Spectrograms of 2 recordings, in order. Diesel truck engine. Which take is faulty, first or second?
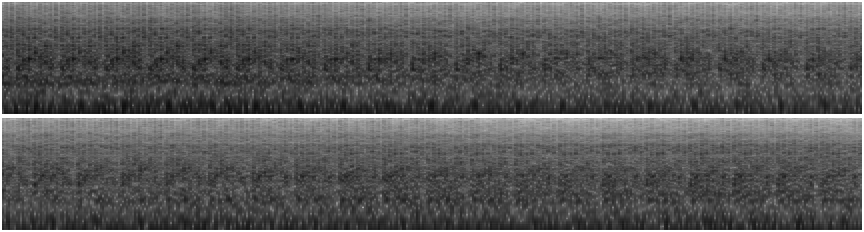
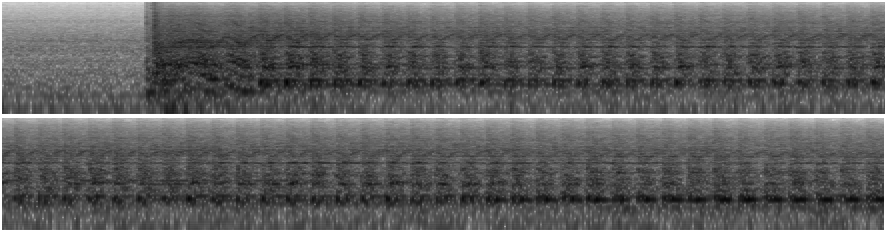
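second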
